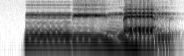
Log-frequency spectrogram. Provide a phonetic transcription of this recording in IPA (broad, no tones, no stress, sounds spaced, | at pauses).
mː yː m ɛ m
